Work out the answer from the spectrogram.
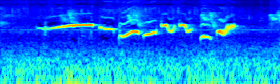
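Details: Female Oriental magpie-robin, recorded to spur males into singing: a long clear rising whistle followed by quick looping, warbled notes that dip and climb, a short loud phrase.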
